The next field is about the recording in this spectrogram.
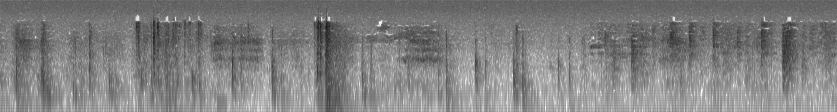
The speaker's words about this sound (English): As Victor galloped away, Peg ran to the house and hurriedly entered.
